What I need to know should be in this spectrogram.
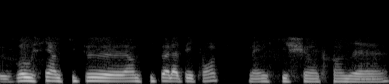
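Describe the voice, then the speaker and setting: Fairly even intonation accompanies this fairly slow delivery. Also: man. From western France, Savenay. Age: 20s. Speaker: professional cyclist. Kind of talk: interview. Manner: halting, many repetitions.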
